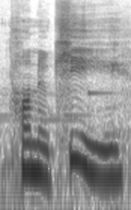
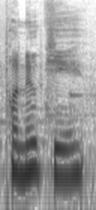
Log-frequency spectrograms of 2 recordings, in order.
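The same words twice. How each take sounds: First: The word has a marked, showy inflection. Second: The word has a plain, flat inflection. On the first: It copies how someone else said it. "I liked how they pronounced it. It was funny" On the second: It is the speaker's own way of saying it. "I would just say ponuki"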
